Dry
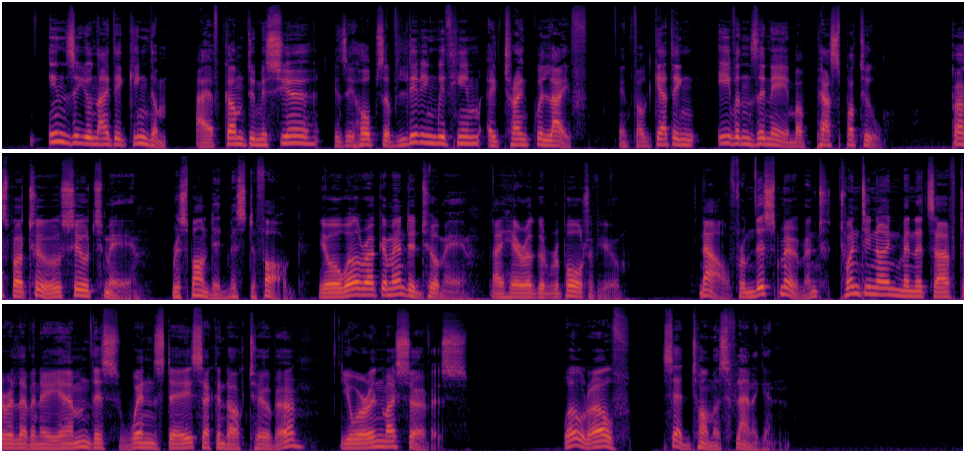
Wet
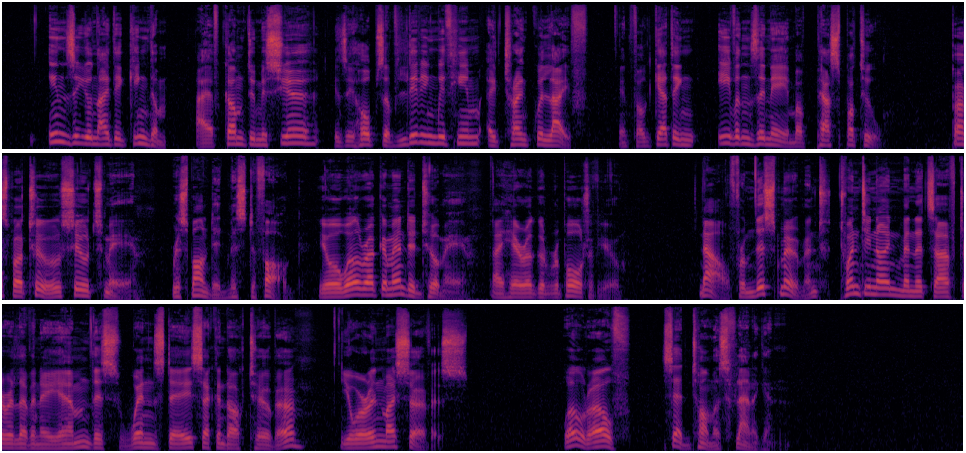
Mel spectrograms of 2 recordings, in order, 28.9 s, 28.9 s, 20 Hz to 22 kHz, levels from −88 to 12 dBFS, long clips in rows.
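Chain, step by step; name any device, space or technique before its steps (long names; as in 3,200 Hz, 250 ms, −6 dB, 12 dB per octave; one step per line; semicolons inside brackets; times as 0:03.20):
turntable without a phono preamp (RIAA equalisation recording; white noise bed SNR 30 dB)
level −4.5 dB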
